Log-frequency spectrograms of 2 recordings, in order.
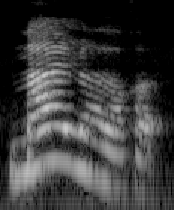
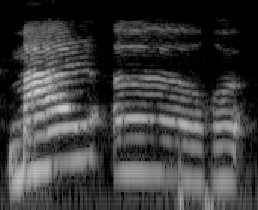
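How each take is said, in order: First: The word is said at normal speed. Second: The word is said slowly and deliberately.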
